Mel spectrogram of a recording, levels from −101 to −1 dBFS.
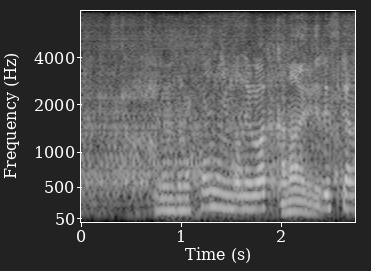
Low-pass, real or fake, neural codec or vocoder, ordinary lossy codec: none; fake; codec, 16 kHz, 2 kbps, X-Codec, HuBERT features, trained on LibriSpeech; none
